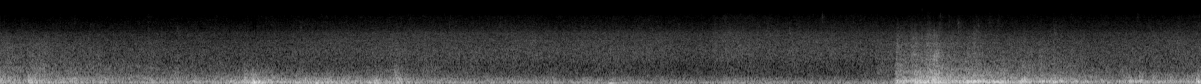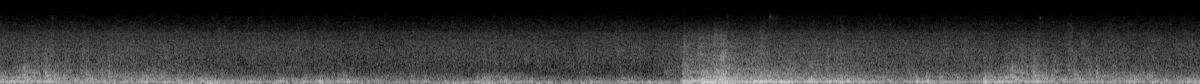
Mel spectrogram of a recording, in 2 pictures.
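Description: Thunderstorm: steady rain with rolling thunder. Two loud thunderclaps break in, about nine and nineteen seconds in, each rumbling away over several seconds.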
